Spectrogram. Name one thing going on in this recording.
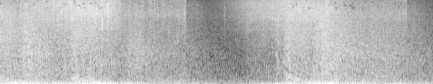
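A fireball bursts with a deep roaring whoosh.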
